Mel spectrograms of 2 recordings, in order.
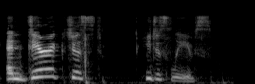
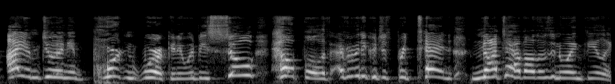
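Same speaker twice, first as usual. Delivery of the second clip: mock yell; 5 semitones higher than usual. Derek yelling at Ivy about her feelings, hammed-up rant. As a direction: rant like an exasperated director. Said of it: "he kind of yells at her about having feelings".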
